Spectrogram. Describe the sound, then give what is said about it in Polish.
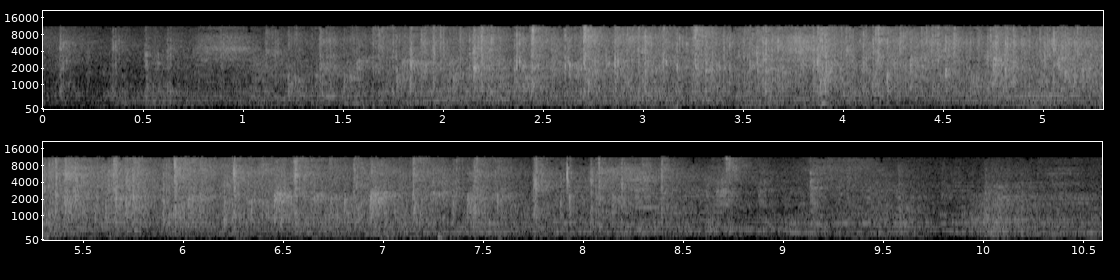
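Steady applause from an audience, many hands clapping in a dense, crackling wash that holds at an even level for the whole stretch, with no voices rising above it. “Zachowajcie te brawa dla siebie kiedy coś się w waszym życiu zmieni.”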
